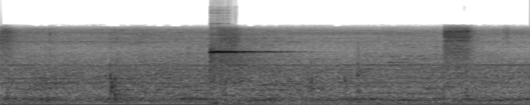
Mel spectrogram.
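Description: Folder gluer for corrugated cartons running with a steady mechanical hum from its belts and rollers as carton blanks feed through. About three seconds in, a sudden loud burst with a high steady tone fades out over about a second, and a short hiss comes near the end.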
